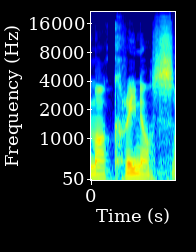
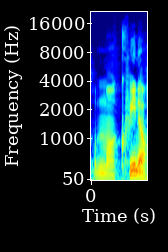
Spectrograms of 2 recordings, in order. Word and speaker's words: Marquinhos: and ketiah jay zeus pepe saka balagun and marcrinos marquinhos sorry um laughing at my pronunciation there um so yeah very strong squad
